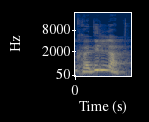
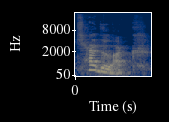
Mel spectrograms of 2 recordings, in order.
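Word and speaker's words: Cadillac: bir Amerikan araba markası Biz bunu kadillak diye okuyoruz Ama doğrusu kendi lak Bu markayı görünce aklıma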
